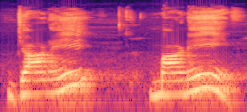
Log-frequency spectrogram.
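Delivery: ਜਾਣੇ lifted at the end, then ਮਾਣੇ brought down; demonstrated pronunciation. Shown as a demonstration. Teacher models the word endings, ਜਾਣੇ rising and ਮਾਣੇ falling. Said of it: "ਇਸ ਢੰਗ ਦੇ ਨਾਲ ਪਾਠ ਉਚਾਰਨ ਕਰਾਂਗੇ".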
